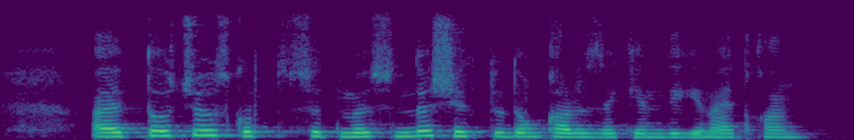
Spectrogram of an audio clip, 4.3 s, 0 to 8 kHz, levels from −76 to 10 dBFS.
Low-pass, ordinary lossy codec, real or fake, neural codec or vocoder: 7.2 kHz; Opus, 64 kbps; real; none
